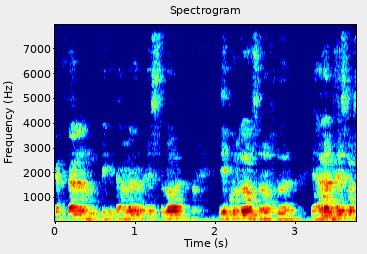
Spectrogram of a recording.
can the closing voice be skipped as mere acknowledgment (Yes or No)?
Yes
